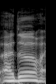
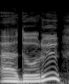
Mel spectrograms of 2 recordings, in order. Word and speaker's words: Adore: le nom du groupe Adore. Est-ce que on le prononce à la manière japonaise Adoru ou est-ce que on le prononce comme l'album des Smashine Pumpkins, Ador ?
